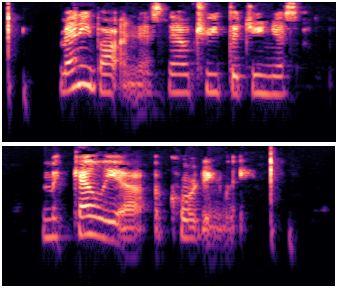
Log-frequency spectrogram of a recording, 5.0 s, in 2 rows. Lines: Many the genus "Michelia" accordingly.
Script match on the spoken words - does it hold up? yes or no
no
